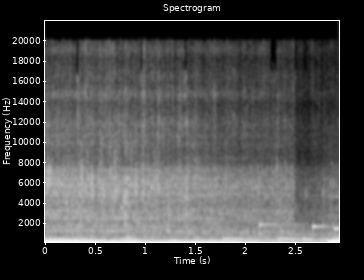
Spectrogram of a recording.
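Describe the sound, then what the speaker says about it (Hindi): Water pours steadily into a spiced raw banana curry in a cooking pot, a continuous close gushing splash with a low hum beneath, cutting off abruptly near the end. "इसके अंदर पानी डाल देती हूँ मैं।"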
